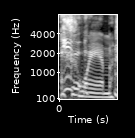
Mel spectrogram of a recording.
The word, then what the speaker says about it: Schwan: I feel like Schwan is a scam. – Mm-hmm. It might mm-hmm. be, but mm-hmm. it didn't taste like a scam. – It's pronounced Schwam.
